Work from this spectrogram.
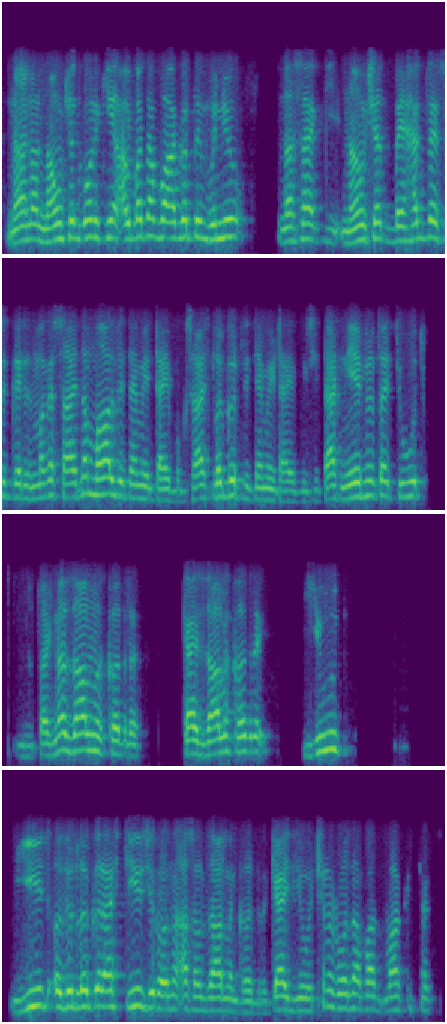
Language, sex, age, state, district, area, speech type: Kashmiri, male, 30-45, Jammu and Kashmir, Bandipora, rural, conversation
